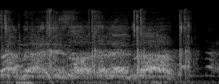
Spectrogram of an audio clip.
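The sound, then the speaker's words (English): A large crowd protesting against Israel's moves chants together, a loud, dense roar of many voices pulsing in rhythmic surges roughly every half second, with sharper shouted accents on each beat. “As crowds protest against Israel's moves in some cities around the world, including neighboring Jordan,”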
